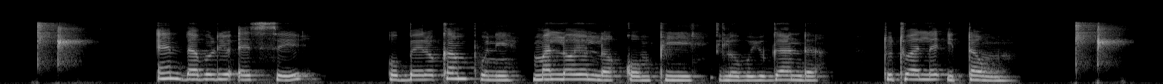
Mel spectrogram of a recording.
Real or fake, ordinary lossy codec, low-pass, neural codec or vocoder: real; AAC, 96 kbps; 7.2 kHz; none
